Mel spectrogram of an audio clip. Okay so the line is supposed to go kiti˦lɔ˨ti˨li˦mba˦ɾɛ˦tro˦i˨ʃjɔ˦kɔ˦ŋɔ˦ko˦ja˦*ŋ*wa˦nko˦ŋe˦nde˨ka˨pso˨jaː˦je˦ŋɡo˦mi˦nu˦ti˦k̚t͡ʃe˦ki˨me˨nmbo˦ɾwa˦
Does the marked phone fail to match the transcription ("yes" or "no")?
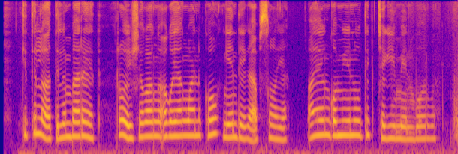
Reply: no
